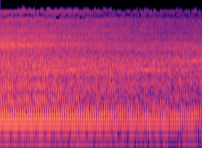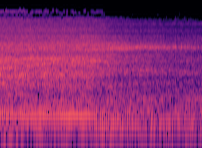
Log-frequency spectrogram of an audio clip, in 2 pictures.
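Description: Motor scooter engine running as the scooter pulls away, its steady hum fading as it rides off and dropping out about four and a half seconds in.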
